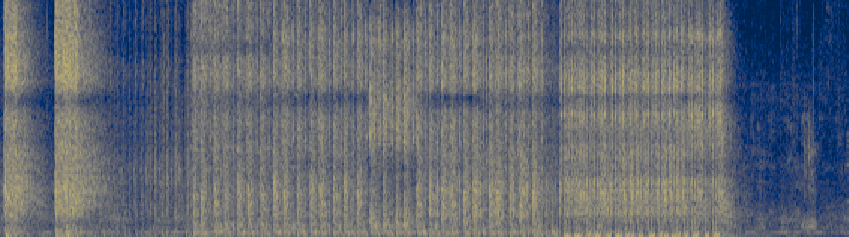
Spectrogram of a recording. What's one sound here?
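Rapid gunfire rattles loudly nearby.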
